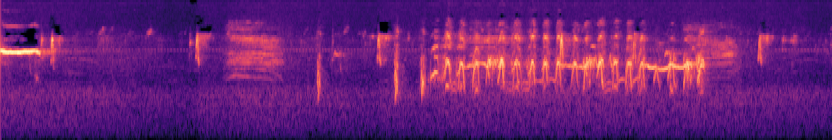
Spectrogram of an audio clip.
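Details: Starling singing nearby: scattered squeaks and clicks, then a fast rattling, chattering trill lasting about two seconds before the song trails off in soft notes.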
